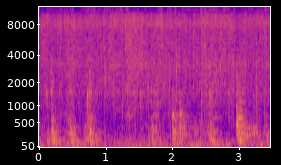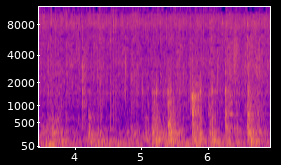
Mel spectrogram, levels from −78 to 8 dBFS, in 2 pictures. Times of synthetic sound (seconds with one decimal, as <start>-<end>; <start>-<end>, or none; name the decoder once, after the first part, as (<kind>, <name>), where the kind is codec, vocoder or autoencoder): 1.2-1.9 (vocoder, Vocos); 2.6-3.1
